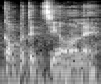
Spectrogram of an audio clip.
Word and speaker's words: Competizione: That's how you say it, Competizione.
